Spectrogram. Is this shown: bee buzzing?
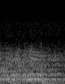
yes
